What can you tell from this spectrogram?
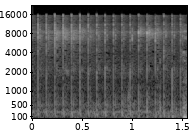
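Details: Rapid, regular sharp clicking pulses, about twelve a second, from a Shockmaster 300 Gymna radial shockwave device (1.6 bar, 12 Hz, 20 mm head, gel) treating grade 2 cellulite on the back of the thigh in a radiator pattern.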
